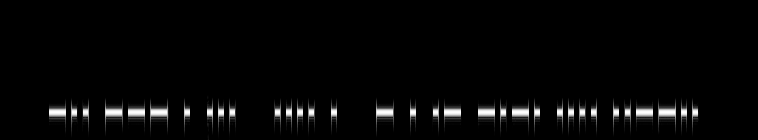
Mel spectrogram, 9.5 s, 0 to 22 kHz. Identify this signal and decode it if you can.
Morse code, heard as a keyed tone, about 17 wpm, 700 Hz. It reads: DOES HE TEACH?
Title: Sentences from Top 1000 Words - Review Part 2 - 17wpm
